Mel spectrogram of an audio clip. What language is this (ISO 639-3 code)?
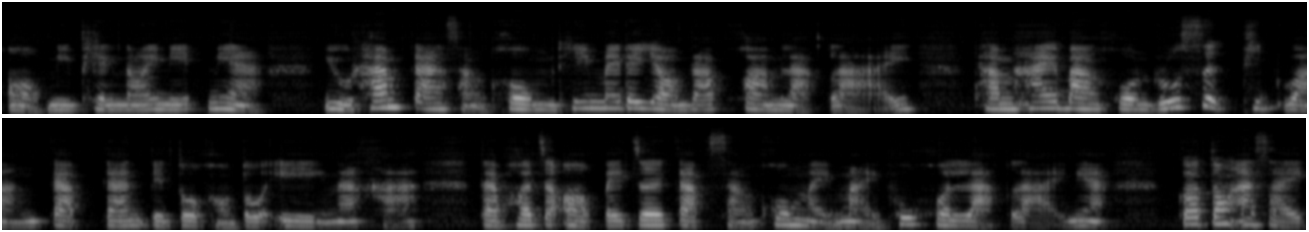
tha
